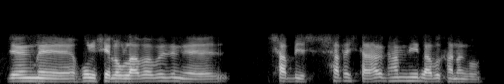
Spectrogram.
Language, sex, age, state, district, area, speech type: Bodo, male, 45-60, Assam, Kokrajhar, urban, conversation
